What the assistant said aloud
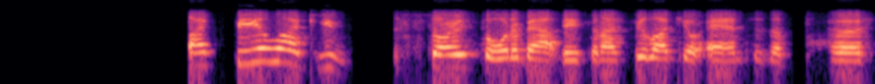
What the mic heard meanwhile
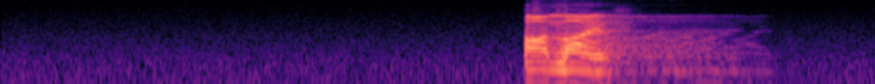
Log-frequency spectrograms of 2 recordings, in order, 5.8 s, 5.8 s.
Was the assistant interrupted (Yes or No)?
Yes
